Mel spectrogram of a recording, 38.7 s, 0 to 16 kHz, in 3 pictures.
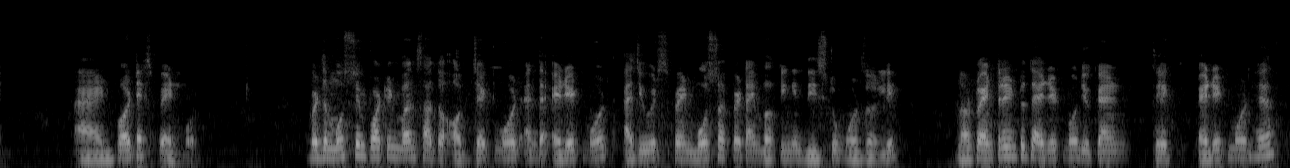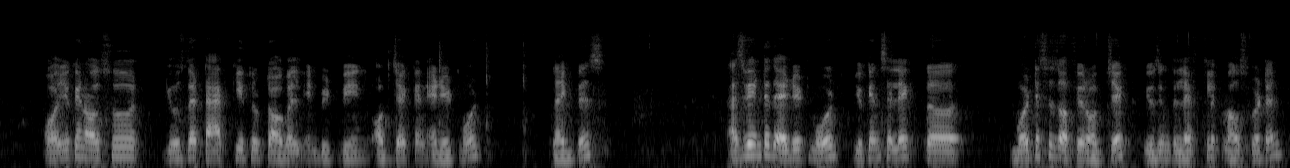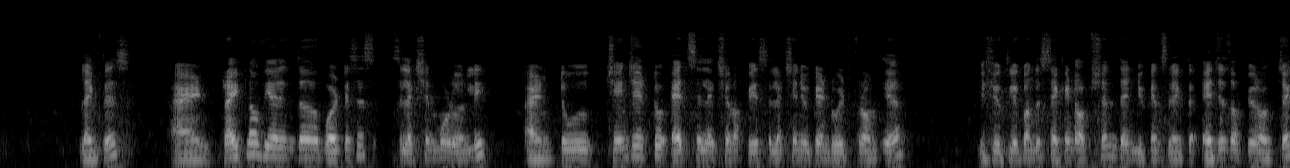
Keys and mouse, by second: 16.6 Tab, 17.1 Tab, 17.6 Tab, 18.0 Tab, 19.2 a, 24.5 click, 25.1 click, 26.6-35.6 drag, 37.8 click.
